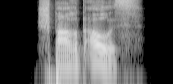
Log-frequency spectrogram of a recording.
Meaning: inflection of aussparen: 1. second-person plural present 2. third-person singular present 3. plural imperative
- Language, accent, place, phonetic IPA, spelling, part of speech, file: German, Germany, Berlin, [ˌʃpaːɐ̯t ˈaʊ̯s], spart aus, verb, De-spart aus.ogg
